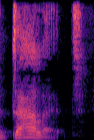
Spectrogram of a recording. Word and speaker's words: Dalet: The same with the Dalet. We can have a Dalet with a dot or without a dot, and for me, I always pronounce it like a D sound.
